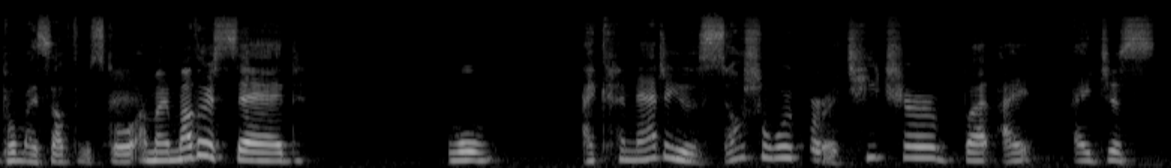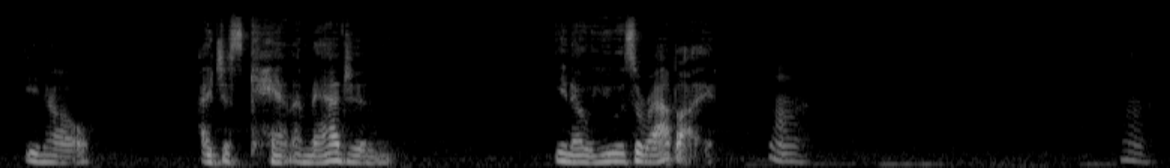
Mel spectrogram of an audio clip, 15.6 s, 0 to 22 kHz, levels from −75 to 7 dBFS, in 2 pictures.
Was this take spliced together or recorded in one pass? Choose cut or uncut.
cut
